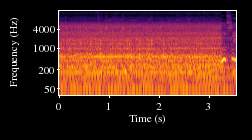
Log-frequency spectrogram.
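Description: A Massey Ferguson 3-cylinder tractor engine drones steadily while running a hay tedder, a loud, close, low-pitched rumble that holds even throughout.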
